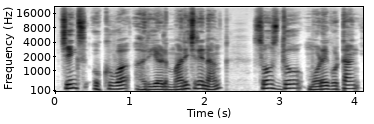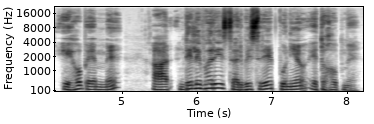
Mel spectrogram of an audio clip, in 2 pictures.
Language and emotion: Santali, neutral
